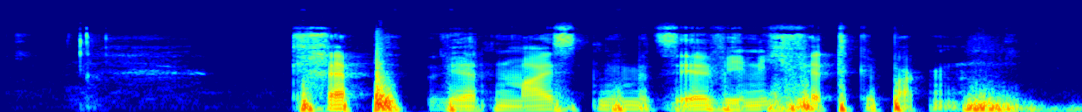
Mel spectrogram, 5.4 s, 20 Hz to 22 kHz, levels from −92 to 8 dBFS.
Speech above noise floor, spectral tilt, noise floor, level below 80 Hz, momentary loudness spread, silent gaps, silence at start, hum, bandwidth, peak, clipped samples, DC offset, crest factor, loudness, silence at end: 49 dB; -6.5 dB/octave; -69 dBFS; -38 dBFS; 12 LU; none; 1.45 s; none; 9.8 kHz; -2 dBFS; under 0.1%; under 0.1%; 20 dB; -22 LUFS; 0.25 s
